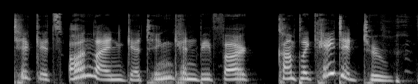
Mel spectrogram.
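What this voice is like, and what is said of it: Yoda character voice impression. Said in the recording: “Are you well-versed enough in Star Wars to do a Yoda impression? ... Do this one like Yoda. ... Yoda, please.”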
